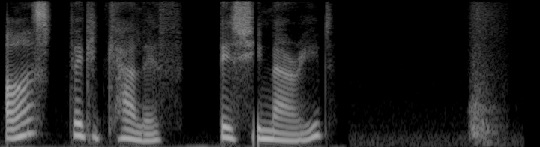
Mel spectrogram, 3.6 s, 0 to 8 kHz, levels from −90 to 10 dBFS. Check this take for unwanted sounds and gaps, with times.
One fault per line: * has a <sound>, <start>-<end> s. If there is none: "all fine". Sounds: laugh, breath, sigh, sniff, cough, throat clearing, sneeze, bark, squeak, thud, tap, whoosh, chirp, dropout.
* has a dropout, 1.7-1.7 s
* has a whoosh, 3.1-3.4 s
